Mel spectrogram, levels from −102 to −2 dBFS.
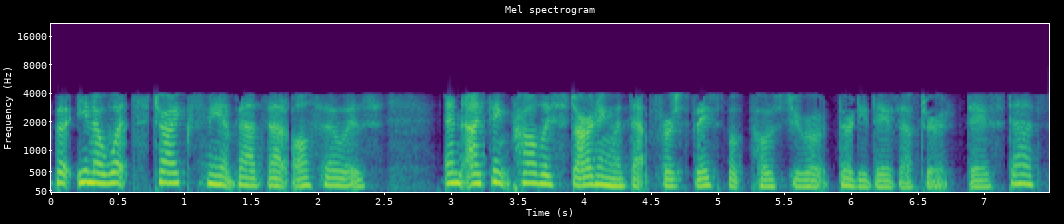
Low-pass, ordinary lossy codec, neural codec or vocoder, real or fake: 7.2 kHz; AAC, 16 kbps; none; real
